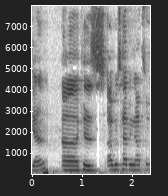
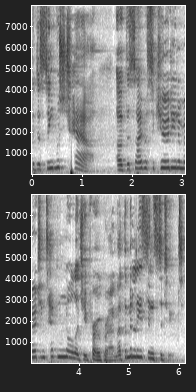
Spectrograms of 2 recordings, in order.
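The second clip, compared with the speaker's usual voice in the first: put-on grand upper-class posh accent; 3 semitones higher than usual. Reading out a fancy title, put-on posh accent. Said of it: "I always have to say with a posh accent".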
